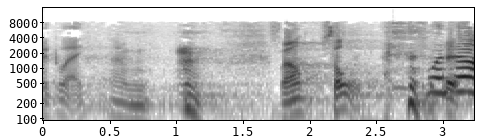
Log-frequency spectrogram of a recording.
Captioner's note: laughter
